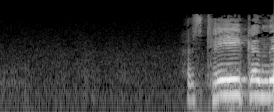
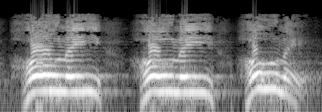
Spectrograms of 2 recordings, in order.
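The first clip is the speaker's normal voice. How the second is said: ringing, much louder call, each holy falling; proclaimed holy cry; 4 semitones higher, 9 dB louder, slower than usual. Acted. Preacher voicing angels around the throne, loud ringing proclamation.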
